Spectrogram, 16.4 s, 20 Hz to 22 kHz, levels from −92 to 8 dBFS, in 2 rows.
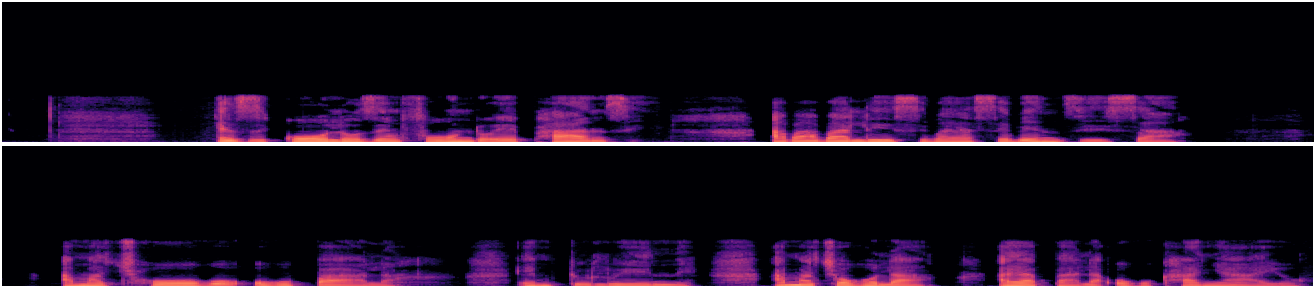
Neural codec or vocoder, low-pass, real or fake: none; 7.2 kHz; real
